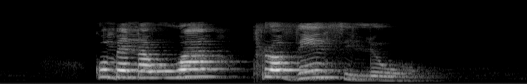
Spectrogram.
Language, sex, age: Tsonga, female, 19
